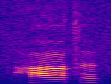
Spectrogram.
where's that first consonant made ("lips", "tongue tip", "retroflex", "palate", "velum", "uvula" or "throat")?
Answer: throat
